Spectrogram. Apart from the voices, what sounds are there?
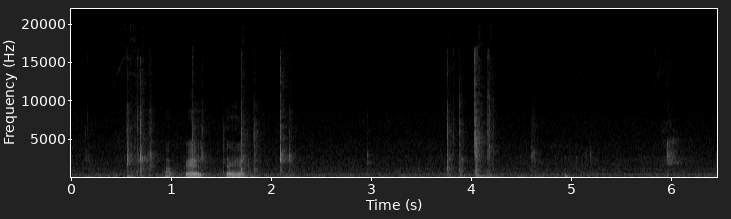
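typing commands on a computer keyboard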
